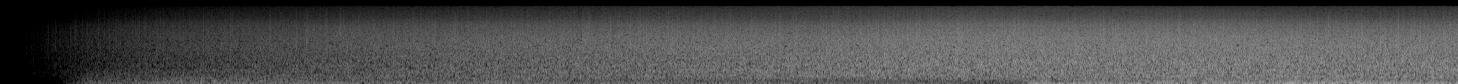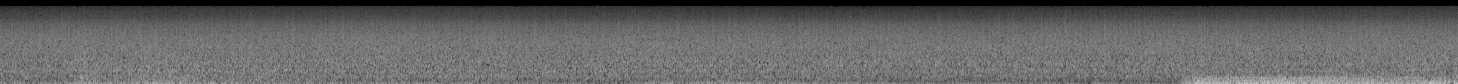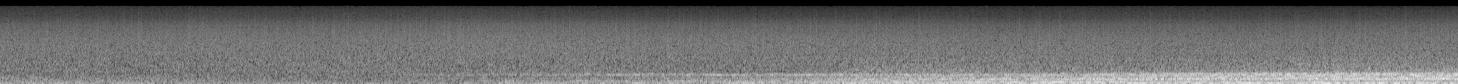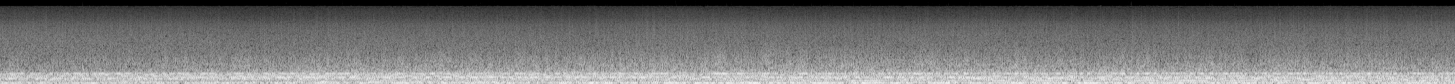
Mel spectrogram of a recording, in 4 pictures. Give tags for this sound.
lovecraft; rain; fx

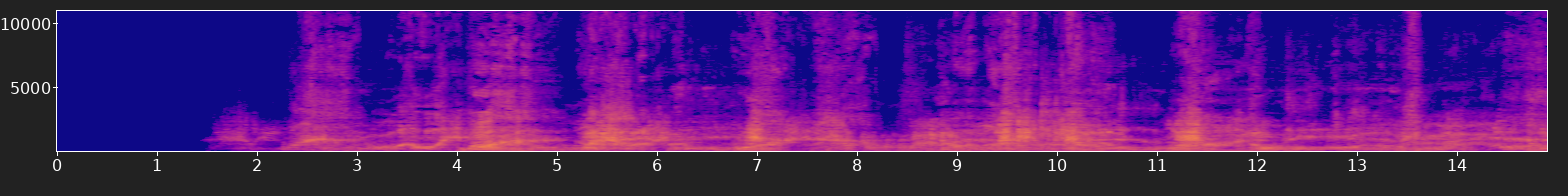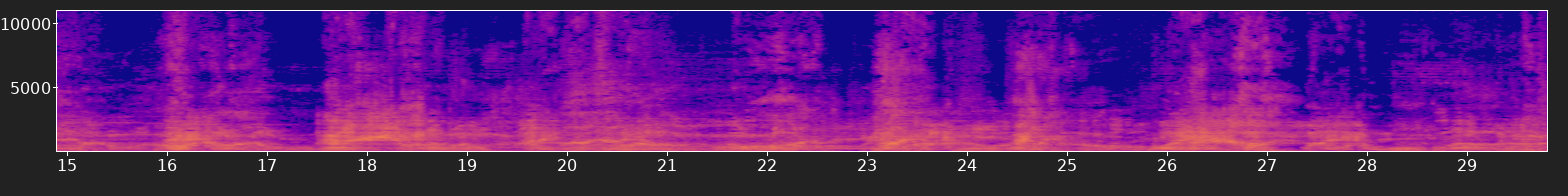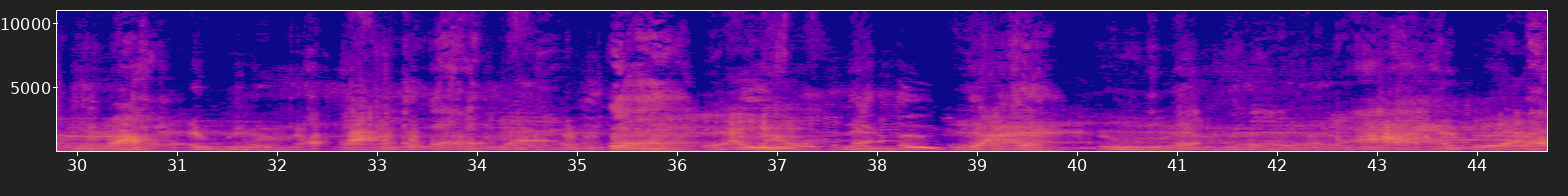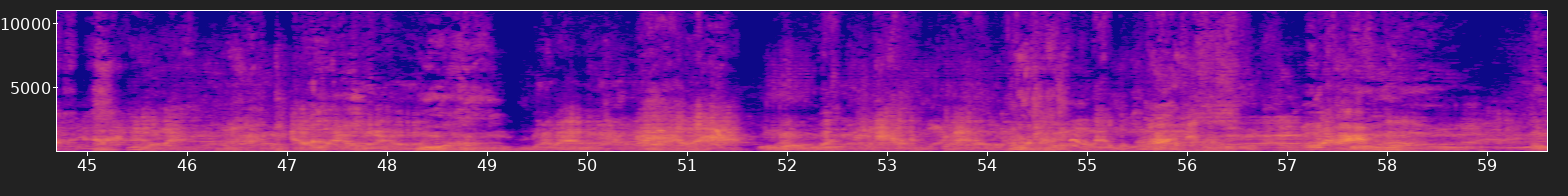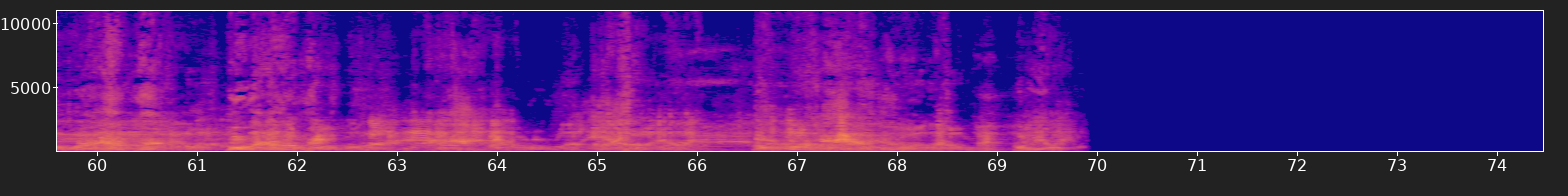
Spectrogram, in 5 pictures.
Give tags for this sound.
horror; dead-season

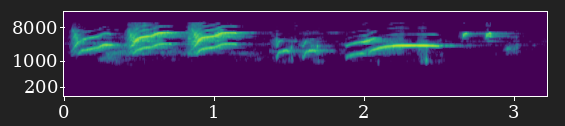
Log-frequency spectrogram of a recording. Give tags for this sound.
bird; chirp

